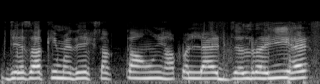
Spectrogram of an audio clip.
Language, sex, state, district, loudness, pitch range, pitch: Hindi, male, Madhya Pradesh, Bhopal, -11 LUFS, 275-290 Hz, 280 Hz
